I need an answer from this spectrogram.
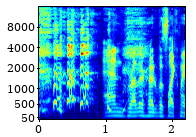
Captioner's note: laughs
